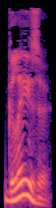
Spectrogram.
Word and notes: glazer: British English

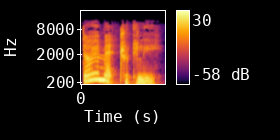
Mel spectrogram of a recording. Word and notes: diametrically: British English

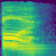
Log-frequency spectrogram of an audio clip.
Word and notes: bier: British English

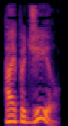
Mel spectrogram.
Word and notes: hypogeal: British English

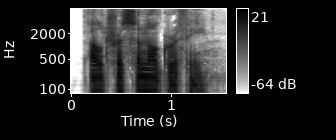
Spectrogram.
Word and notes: ultrasonography: British English

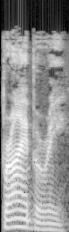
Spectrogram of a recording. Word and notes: bribery: British English

